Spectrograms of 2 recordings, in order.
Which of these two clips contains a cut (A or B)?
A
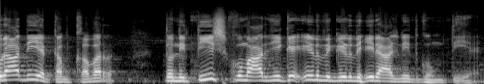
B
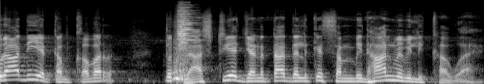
B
